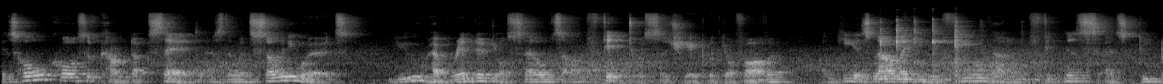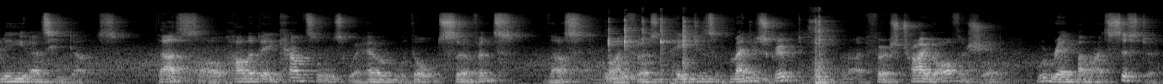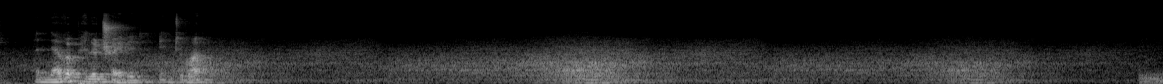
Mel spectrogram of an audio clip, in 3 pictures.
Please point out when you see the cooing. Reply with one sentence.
The cooing can be heard from 8.8 to 10.9 s and from 17.6 to 19.9 s.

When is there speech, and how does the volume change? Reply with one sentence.
You can hear the speech from 0.0 to 25.2 s, at a steady volume.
